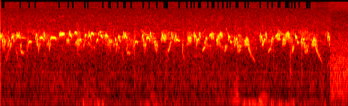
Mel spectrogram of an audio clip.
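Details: A meadow bunting in Japan in spring to early summer sings a fast, high run of short, bright chirping notes that tumble on for about four seconds before stopping, with a faint low rumble underneath.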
